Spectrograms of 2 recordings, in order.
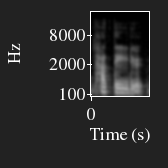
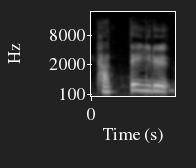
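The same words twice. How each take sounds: First: There is no stop before the t. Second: There is a brief stop before the t. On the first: The speaker calls it wrong. "instead of" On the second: The speaker calls it right. "there's a little bit of a stop there"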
